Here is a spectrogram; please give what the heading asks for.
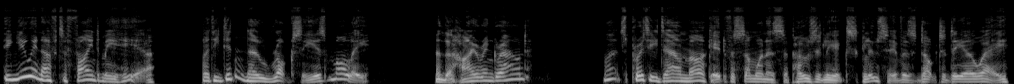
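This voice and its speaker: A woman's voice: a bass voice, very animated, normal speed, warm tone, dry recording, studio quality, voice pushed up, heavily acted. A man reading an audiobook, voicing a witty, breezy woman with a wry way of talking.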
